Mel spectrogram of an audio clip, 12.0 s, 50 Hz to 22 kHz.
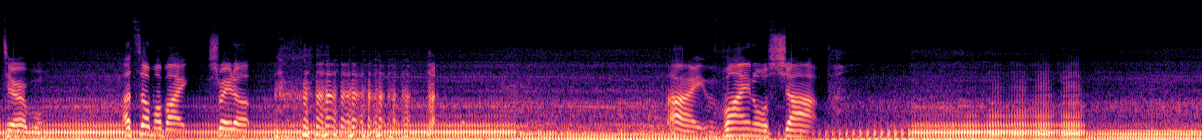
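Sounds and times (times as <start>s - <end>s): motorcycle engine under throttle: 0.0s - 12.0s.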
